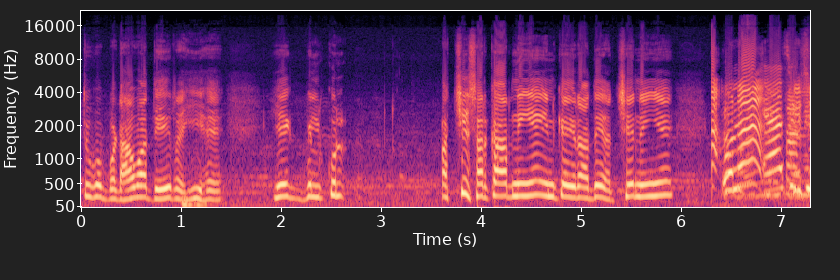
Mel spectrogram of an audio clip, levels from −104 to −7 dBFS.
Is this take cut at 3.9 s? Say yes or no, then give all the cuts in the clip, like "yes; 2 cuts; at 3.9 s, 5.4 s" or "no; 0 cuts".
no; 1 cut; at 6.3 s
